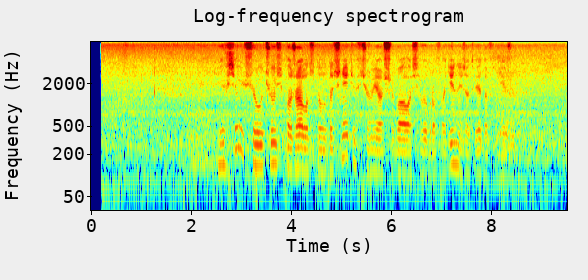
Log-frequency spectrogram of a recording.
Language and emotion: Russian, sad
